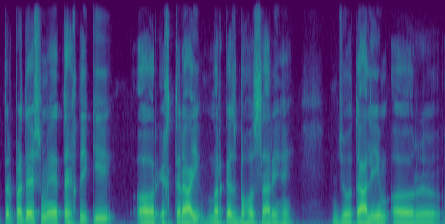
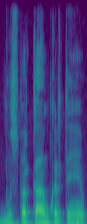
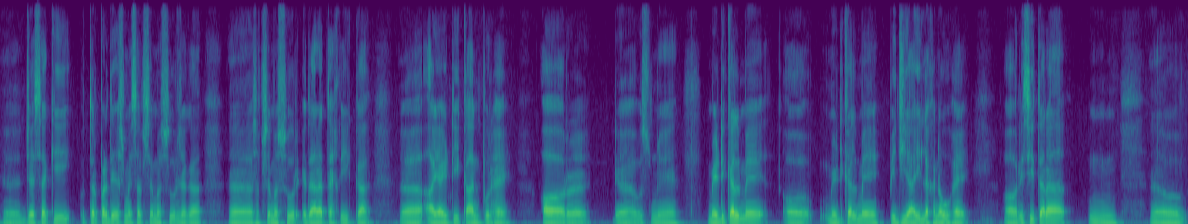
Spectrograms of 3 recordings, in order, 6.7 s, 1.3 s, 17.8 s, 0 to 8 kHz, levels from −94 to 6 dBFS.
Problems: none marked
